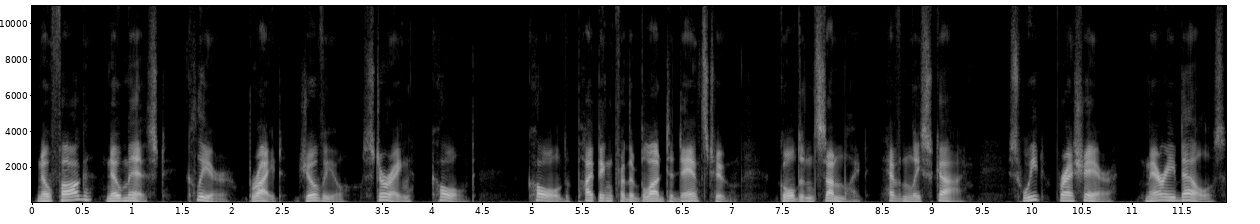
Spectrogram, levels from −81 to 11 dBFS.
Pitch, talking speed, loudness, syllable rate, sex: 120 Hz, 130 wpm, -20 LUFS, 3.9 syllables/s, male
